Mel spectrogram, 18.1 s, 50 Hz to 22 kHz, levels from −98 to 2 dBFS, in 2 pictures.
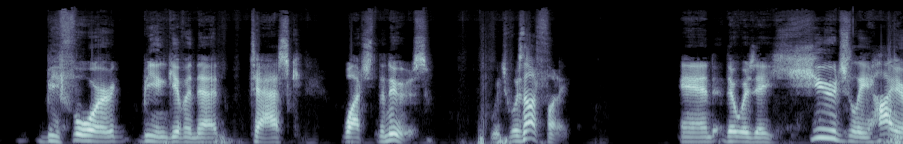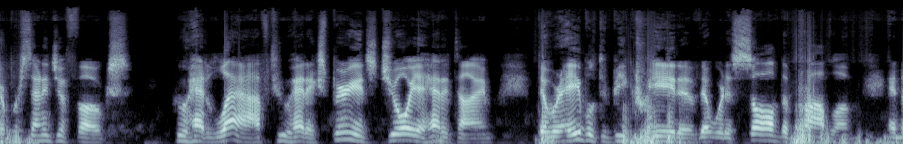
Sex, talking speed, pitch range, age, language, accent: male, 145 wpm, 120-150 Hz, 50-69, English, American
